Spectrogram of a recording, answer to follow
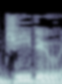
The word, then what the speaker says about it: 基督: Quote, the two characters now pronounced Jidu in Mandarin Chinese were originally pronounced Jidu, Jidu in Cantonese as representation of Latin Christus.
